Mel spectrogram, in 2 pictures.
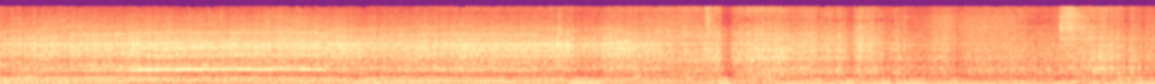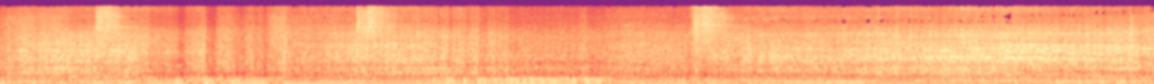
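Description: Hino FM six-wheel dump truck's diesel engine running under load, its speed rising and falling as the truck reverses and the tipper bed is raised to dump soil. A few short sharp noises sound in the middle.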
